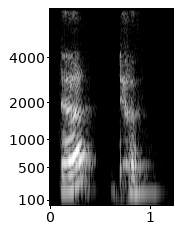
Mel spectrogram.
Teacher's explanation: ताड़न जात कहा जाता है क्योंकि ये दोनों वर्ण फेंक कर बोले जाते हैं, और इन्हीं को उत्सिप्त कहते हैं क्योंकि उछल करके बाहर आते हैं, और द्विस्पृष्टीय भी कहते हैं क्योंकि यह बोलते वक्त हमेशा जीवा के दोनों तरफ से हवा बाहर आती।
